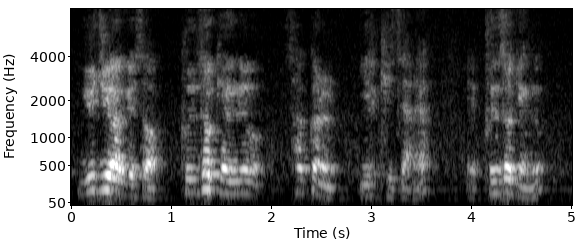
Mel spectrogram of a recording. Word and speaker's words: 분서갱유: 분서갱유, 분서갱유, 경유 아니죠.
